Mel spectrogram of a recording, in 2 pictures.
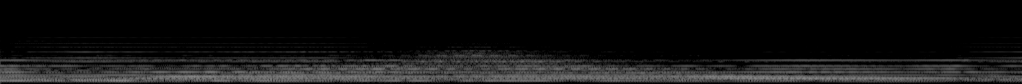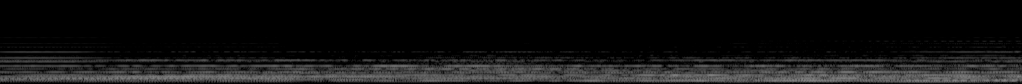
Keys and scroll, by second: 0.2 ctrl+z, 4.2 z, 5.9 Return, 5.9 1, 5.9 0, 9.2 5, 9.6 Return, 14.8 5, 15.0 Return, 18.8 q, 20.3 q.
